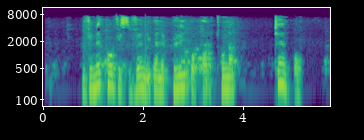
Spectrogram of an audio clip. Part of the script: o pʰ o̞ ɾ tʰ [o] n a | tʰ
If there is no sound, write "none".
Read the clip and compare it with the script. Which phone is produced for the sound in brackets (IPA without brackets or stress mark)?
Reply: u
